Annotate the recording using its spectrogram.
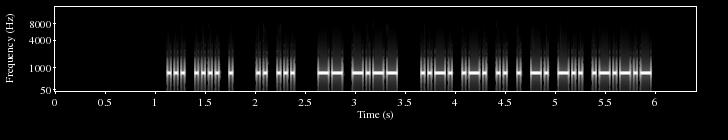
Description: Morse code, heard as a keyed tone, about 34 wpm, 700 Hz. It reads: SHE IS MY FRIEND.
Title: Sentences from Top 300 Words 35wpm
